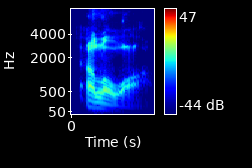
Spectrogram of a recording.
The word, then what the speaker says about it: Eloah: will let's begin with eloah eloah is the title God it derives the o sound from the Hebrew W and the a sound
